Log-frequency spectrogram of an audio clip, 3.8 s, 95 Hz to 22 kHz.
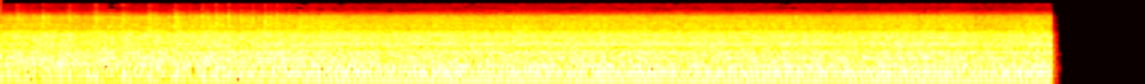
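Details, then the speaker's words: World GRL 530S mower with Loncin 196cc engine that would not start because the choke throttle was not closing. After the repair it starts and holds a steady, even buzz with no misses or surging, then cuts off cleanly: normal running. "możemy przystąpić do próby uruchomienia zobaczymy czy nam to pomogło"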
